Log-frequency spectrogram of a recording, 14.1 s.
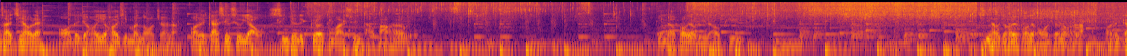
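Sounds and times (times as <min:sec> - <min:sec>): food sizzling in oil in a wok: 0:03.8 - 0:14.0
spatula scraping a wok: 0:08.7 - 0:14.0.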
